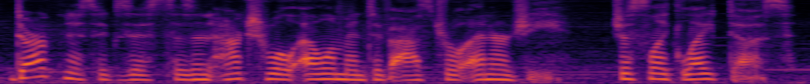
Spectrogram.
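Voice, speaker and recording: A woman as a low-voiced, haughty young fighter woman. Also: fairly even intonation, fairly quick, faint music behind, natural voice. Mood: condescending explaining. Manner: matter-of-fact, curt, superior. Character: cool, blunt young female sharpshooter, proud and condescending. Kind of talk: English-dubbed anime game voice acting.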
